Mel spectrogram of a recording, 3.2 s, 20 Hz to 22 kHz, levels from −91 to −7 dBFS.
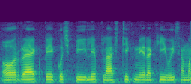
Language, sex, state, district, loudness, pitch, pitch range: Hindi, male, Bihar, Kaimur, -21 LUFS, 115 Hz, 110-120 Hz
